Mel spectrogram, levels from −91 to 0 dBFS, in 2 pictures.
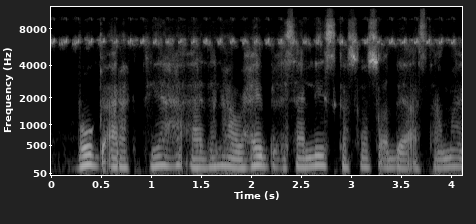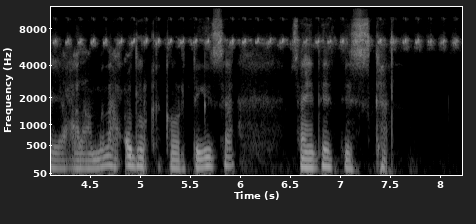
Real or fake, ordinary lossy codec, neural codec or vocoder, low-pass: real; Opus, 16 kbps; none; 9.9 kHz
